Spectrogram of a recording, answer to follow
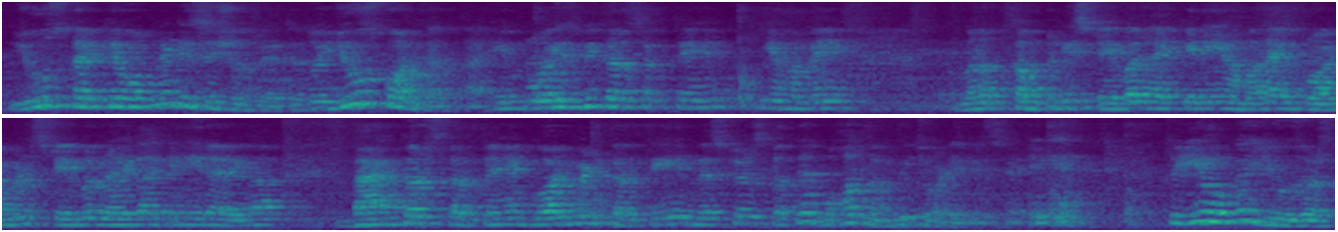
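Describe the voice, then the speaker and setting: A high-pitched male teacher lectures on audit terms, asking his class questions and answering them himself. His voice rings through a very echoey room, picked up from a distance with faint noise behind. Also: expressive, fast.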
